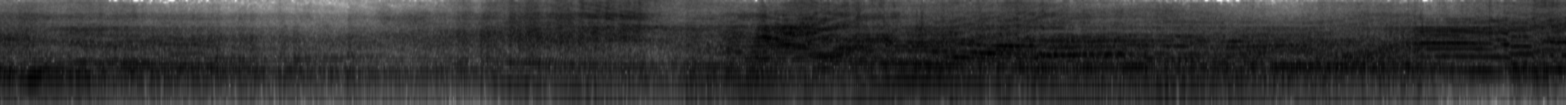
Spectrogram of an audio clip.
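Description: Motorcycle engines revving hard as the bikes ride past, pitch rising and falling through the gears. It grows louder about halfway through, where a pass drops in pitch, and stays loud after that.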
